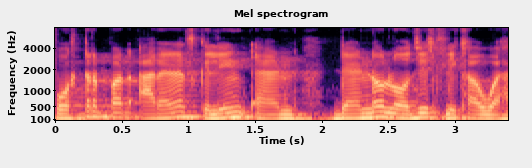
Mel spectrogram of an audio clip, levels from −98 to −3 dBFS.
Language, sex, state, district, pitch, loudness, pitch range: Hindi, male, Jharkhand, Garhwa, 135 Hz, -15 LUFS, 125-155 Hz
